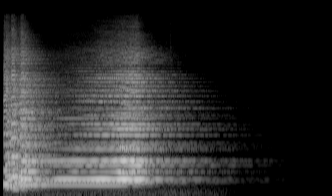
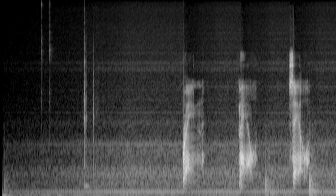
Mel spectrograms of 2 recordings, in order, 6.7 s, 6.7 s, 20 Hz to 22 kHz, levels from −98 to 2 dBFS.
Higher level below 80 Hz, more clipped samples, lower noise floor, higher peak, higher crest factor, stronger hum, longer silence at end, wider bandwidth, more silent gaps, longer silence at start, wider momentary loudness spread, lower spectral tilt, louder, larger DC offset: second, -80 dBFS vs -54 dBFS; neither; first, -90 dBFS vs -55 dBFS; second, -12 dBFS vs 0 dBFS; second, 18 dB vs 26 dB; neither; first, 2.95 s vs 0 s; second, 12.5 kHz vs over 20 kHz; neither; about the same, 0.05 s vs 0.05 s; second, 15 LU vs 26 LU; about the same, -3 dB/octave vs -2 dB/octave; second, -27 LUFS vs -21 LUFS; neither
